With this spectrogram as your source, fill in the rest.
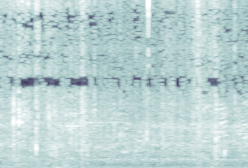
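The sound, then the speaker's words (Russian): A small boat being held in the water rocks with a steady wash of splashing and lapping, fairly loud, while faint voices murmur in the background. “здесь лодку держи”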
